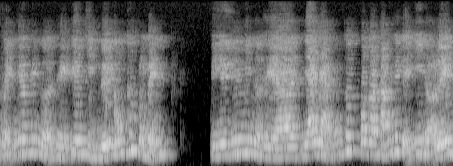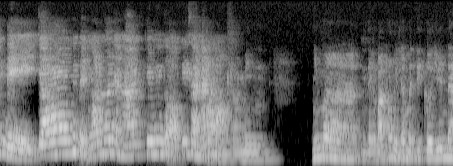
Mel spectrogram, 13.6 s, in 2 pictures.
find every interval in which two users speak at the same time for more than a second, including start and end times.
none

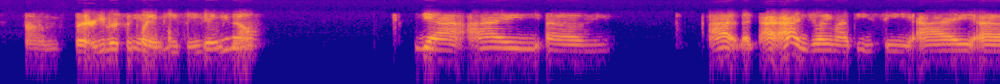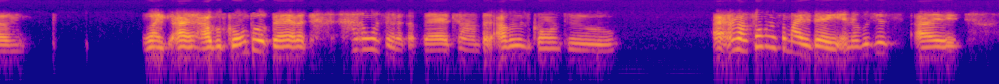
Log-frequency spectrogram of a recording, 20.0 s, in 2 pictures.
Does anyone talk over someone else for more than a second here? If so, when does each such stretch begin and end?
1.3-2.5

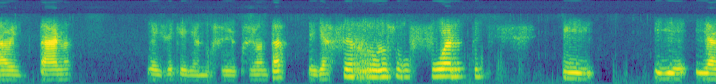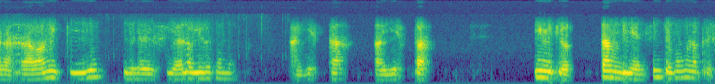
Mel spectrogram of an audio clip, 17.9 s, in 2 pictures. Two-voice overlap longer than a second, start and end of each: none

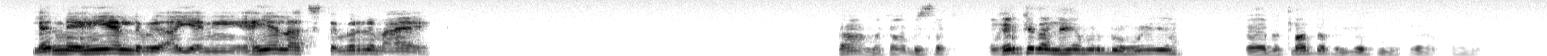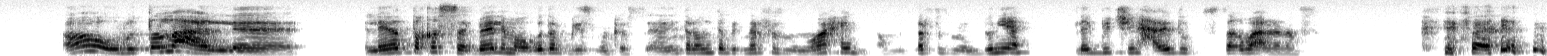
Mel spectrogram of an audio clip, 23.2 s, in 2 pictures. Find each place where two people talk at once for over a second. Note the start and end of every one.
none

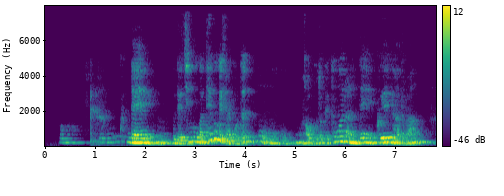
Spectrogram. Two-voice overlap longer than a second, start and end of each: none

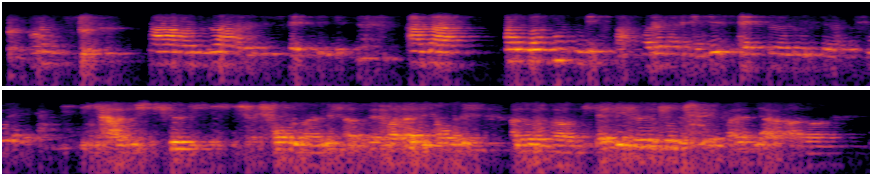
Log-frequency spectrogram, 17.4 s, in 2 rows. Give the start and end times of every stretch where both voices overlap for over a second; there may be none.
none

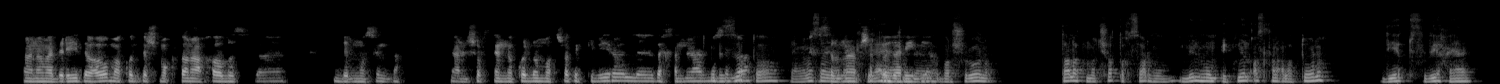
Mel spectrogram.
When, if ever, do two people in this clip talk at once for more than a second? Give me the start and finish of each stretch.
8.1-9.4

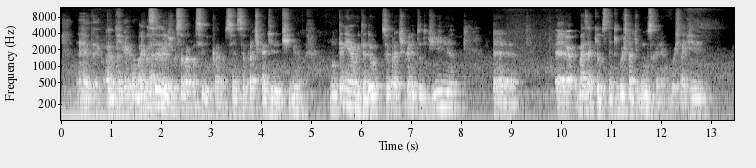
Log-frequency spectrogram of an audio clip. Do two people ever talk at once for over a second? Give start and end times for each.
0.9-2.2

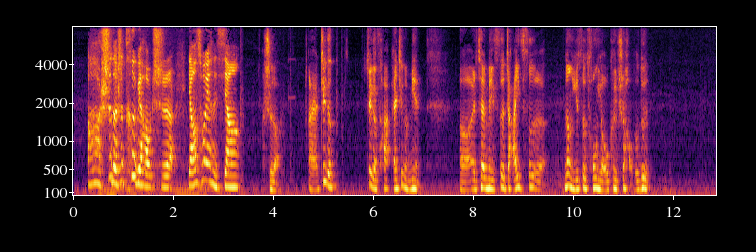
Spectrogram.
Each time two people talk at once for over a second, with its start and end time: none

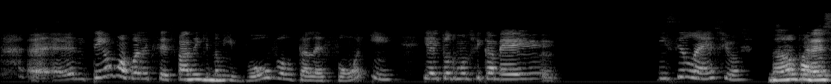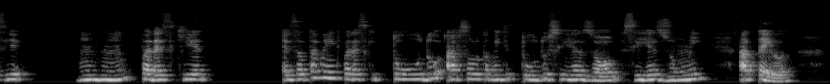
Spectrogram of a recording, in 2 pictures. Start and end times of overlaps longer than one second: none

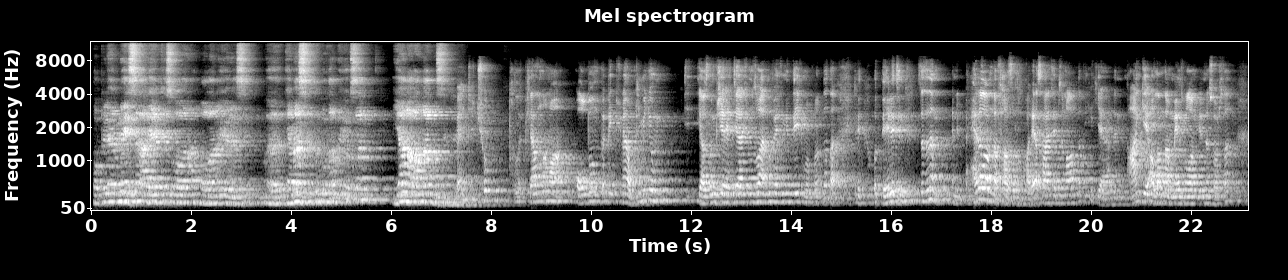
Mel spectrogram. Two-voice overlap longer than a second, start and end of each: none

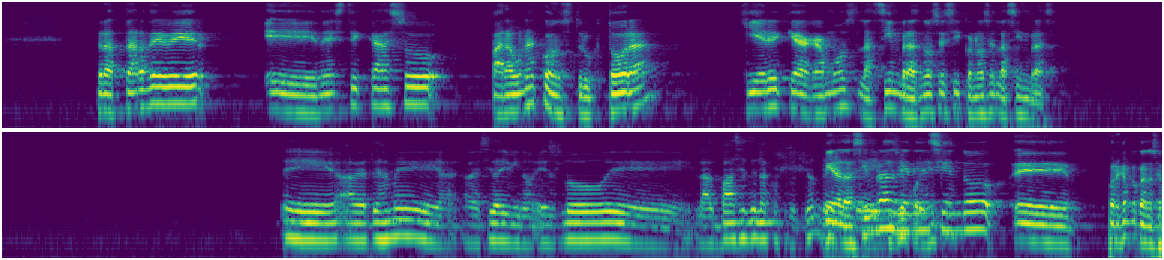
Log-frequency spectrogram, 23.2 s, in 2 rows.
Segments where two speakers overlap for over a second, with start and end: 19.8-21.1

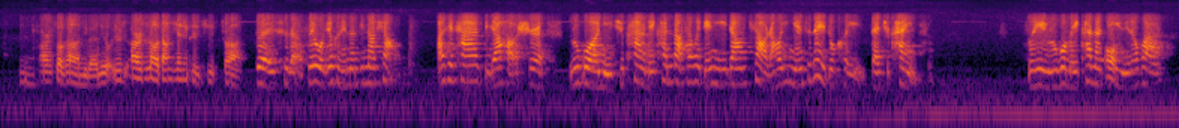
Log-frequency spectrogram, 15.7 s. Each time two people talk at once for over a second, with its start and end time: none

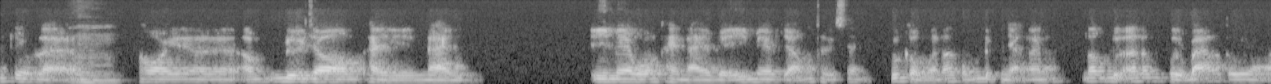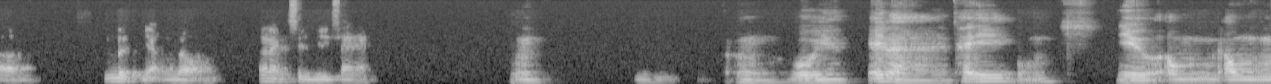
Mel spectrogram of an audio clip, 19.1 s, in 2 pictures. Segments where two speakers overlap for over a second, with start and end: none

